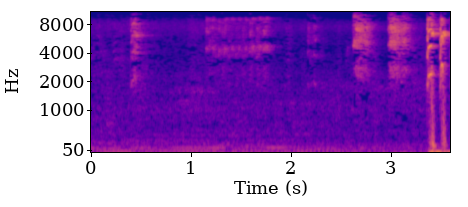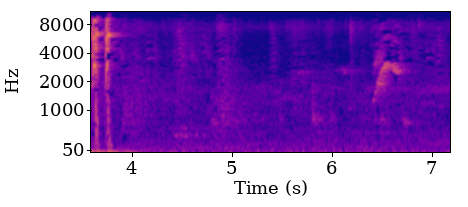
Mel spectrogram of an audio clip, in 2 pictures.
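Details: Caged rosy-faced lovebirds of green and lutino colour varieties: scattered thin high squeaks, then a loud tight run of about five sharp shrieking notes in the middle, followed by a lone rising chirp.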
